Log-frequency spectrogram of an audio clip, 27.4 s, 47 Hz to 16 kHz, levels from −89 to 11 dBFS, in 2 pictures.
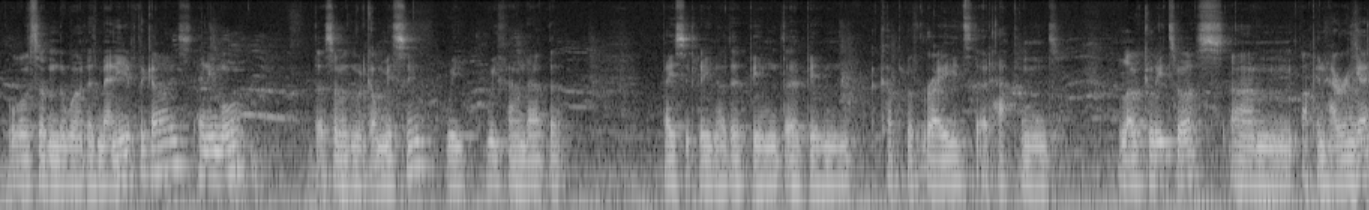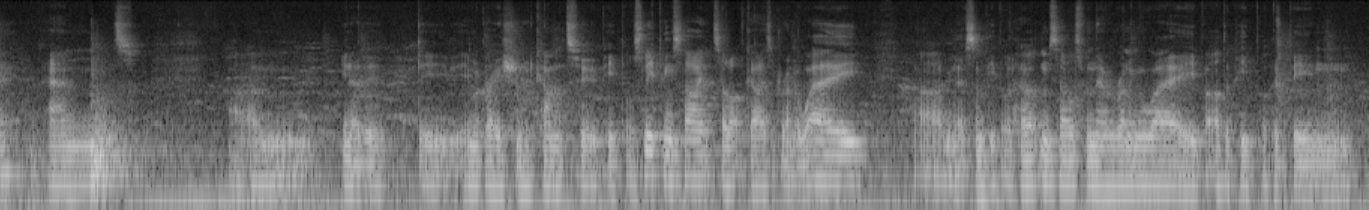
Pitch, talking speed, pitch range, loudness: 95 Hz, 180 wpm, 90-110 Hz, -22 LUFS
